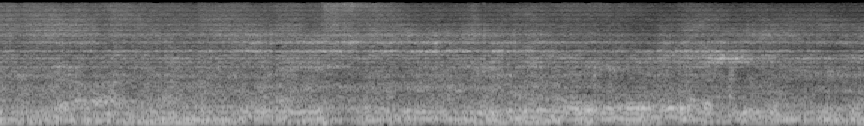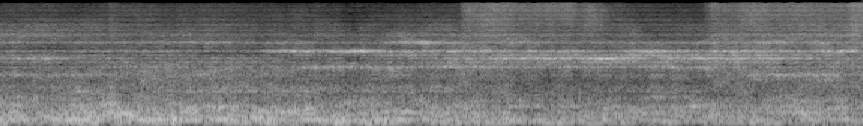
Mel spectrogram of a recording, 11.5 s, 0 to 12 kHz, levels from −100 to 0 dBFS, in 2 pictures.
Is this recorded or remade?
remade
